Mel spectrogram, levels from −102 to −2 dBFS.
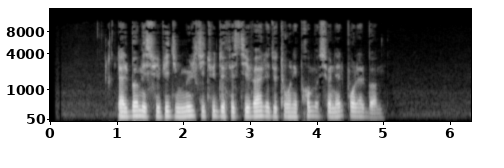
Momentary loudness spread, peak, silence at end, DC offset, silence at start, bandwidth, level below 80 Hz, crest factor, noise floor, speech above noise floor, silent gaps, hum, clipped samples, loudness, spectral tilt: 8 LU; -2 dBFS; 1.4 s; under 0.1%; 1 s; 11.5 kHz; -60 dBFS; 20 dB; -72 dBFS; 51 dB; none; none; under 0.1%; -22 LUFS; -6.5 dB/octave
